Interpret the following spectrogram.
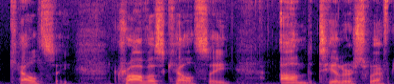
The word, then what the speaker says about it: Kelce: How do you pronounce? Yes, Kelsey. Kelsey.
